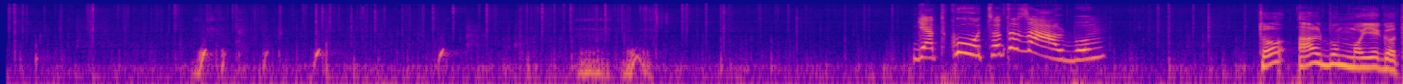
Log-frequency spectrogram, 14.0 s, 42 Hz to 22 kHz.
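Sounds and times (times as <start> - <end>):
wood fire crackling: 0.1 - 14.0
low rumbling: 5.6 - 6.7.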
